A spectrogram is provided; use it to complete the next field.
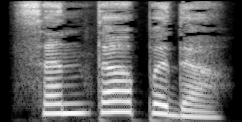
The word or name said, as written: ಸಂತಪ್ತ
